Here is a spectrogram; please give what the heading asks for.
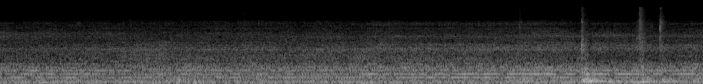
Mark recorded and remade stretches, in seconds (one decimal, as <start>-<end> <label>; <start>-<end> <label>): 0.0-1.0 recorded; 1.0-1.7 remade; 1.7-7.0 recorded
